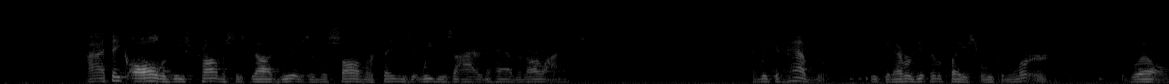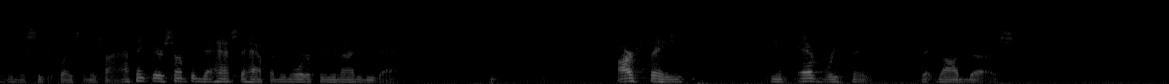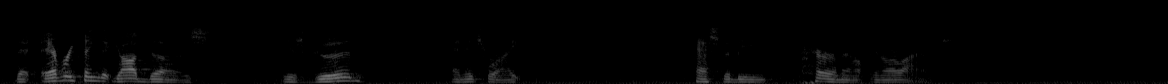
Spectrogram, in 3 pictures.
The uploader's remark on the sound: Ketha Heights Baptist Church ~ Live Broadcast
